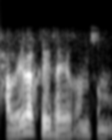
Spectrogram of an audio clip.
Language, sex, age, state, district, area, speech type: Assamese, male, 30-45, Assam, Barpeta, rural, conversation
